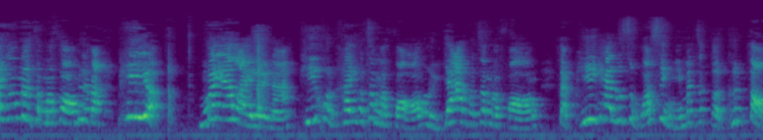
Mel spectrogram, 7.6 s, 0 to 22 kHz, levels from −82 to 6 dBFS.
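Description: Speech clip with generation loss running the whole way through: the sound is swirly, smeared and hollow, with blurred consonant attacks, worse than a single 96 kbit/s WMA pass would give. That likely comes from being encoded around seven times over, each pass piling up fresh quantisation noise and spectral holes.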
